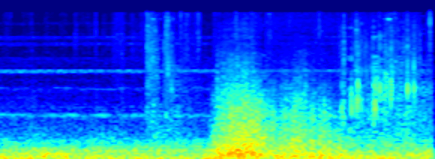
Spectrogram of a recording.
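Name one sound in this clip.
A match strikes and flares.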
